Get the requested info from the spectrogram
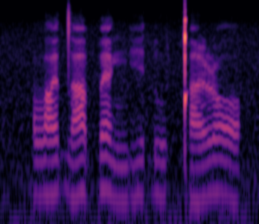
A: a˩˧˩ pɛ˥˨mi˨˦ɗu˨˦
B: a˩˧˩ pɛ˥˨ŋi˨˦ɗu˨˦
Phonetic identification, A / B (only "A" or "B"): B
